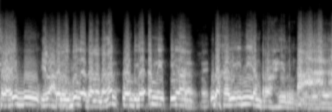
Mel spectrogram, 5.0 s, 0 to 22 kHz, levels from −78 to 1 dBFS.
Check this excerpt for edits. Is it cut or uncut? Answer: uncut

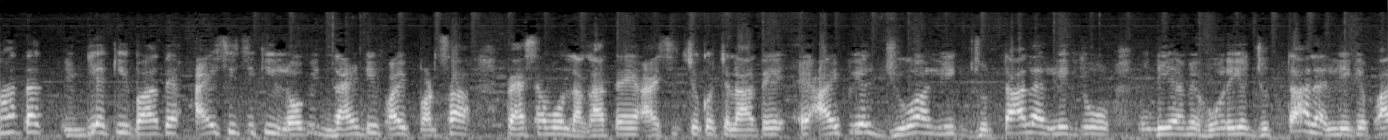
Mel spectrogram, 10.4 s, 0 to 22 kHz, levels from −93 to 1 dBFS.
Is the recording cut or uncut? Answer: uncut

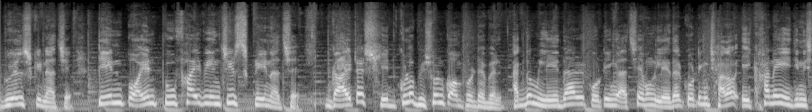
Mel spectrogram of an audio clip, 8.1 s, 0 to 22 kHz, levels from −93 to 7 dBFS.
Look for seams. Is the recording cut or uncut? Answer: uncut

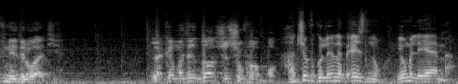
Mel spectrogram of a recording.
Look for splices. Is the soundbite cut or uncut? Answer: uncut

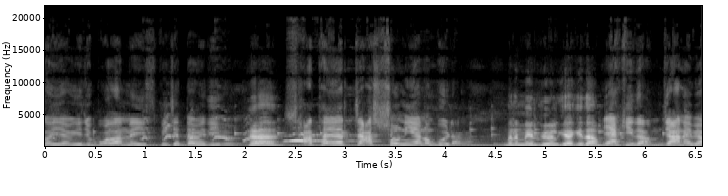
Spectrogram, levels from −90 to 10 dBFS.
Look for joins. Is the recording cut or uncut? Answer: uncut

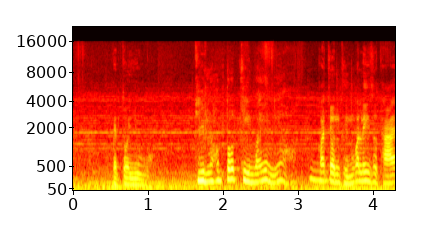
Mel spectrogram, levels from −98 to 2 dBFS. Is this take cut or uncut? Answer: cut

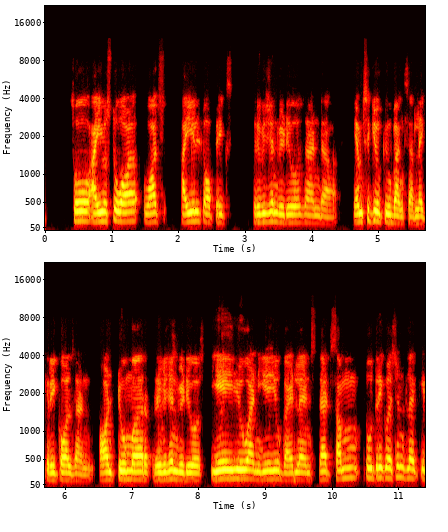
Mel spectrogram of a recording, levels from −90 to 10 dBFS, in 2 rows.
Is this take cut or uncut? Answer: cut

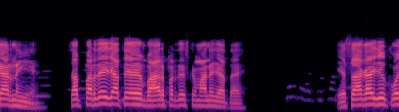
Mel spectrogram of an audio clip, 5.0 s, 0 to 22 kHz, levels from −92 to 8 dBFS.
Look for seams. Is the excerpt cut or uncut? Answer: uncut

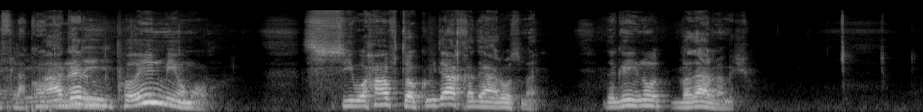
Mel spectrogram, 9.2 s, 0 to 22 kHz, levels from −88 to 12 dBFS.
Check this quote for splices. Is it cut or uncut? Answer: uncut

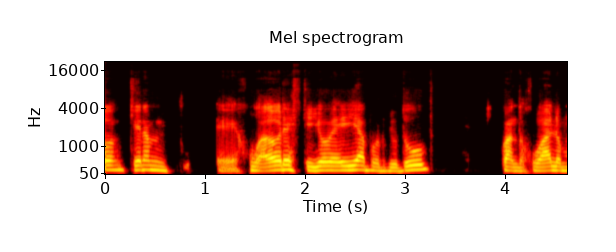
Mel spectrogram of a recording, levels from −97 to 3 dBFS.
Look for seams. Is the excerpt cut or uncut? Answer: uncut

